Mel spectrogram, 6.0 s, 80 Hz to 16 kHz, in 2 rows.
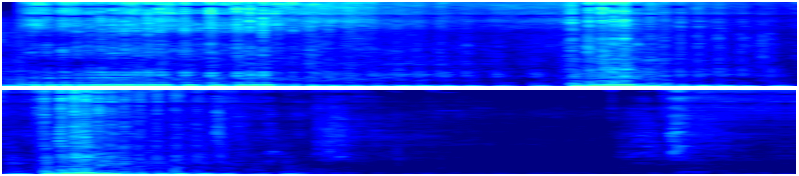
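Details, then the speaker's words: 1995 Yamaha Timberwolf 250 ATV, long-stored, destroyed carb worked on; had no power before. The single revs out fully, then falters and dies as soon as the throttle closes and it stops, won't hold idle; the idle mixture screw needs adjusting and the pilot jet is suspected. "Well, she revved up fully, but as soon as I came to a stop, it's like it immediately died. So we'll definitely have to play with that idle mixture screw a little bit."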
